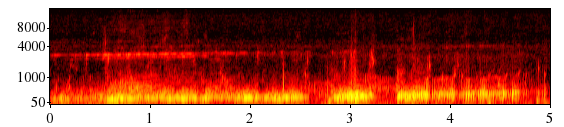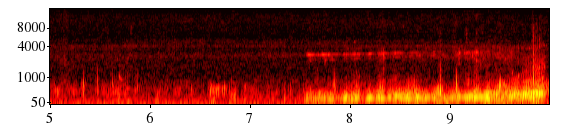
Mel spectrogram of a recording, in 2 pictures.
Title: A Stomach Growling Chaos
